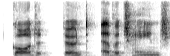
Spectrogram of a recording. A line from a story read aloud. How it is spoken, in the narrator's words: said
